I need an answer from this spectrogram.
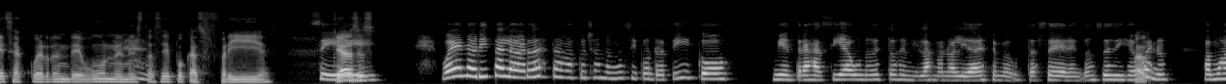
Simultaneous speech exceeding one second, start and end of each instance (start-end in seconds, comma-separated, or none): none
